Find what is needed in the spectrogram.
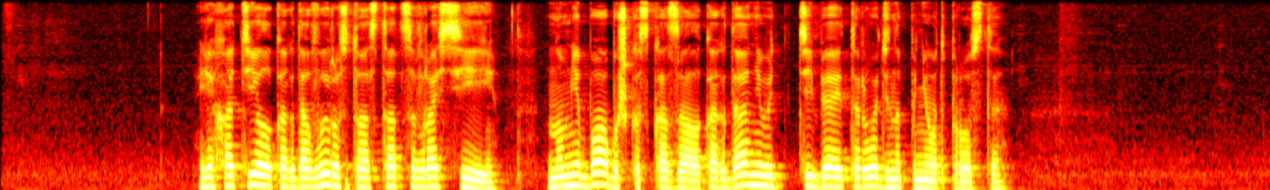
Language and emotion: Russian, sad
